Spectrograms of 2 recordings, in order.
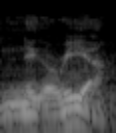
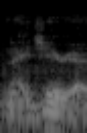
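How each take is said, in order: First: The consonant after the first vowel is a hard g. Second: The consonant after the first vowel is a j sound. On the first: The speaker calls it right. "the right pronunciation of Nigeria is Nigeria" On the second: The speaker calls it wrong. "not Nigeria. There's no J in the spelling"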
